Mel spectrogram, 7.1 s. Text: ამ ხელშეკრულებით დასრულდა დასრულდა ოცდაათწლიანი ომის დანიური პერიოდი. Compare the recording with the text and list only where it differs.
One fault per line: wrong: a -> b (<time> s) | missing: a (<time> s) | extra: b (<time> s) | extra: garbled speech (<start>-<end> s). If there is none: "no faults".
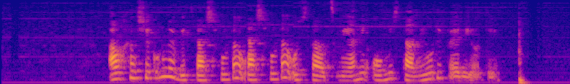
no faults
